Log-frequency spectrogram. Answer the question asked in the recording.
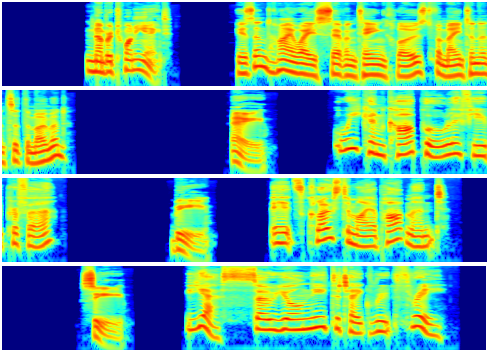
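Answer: C: Yes, so you'll need to take Route 3.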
